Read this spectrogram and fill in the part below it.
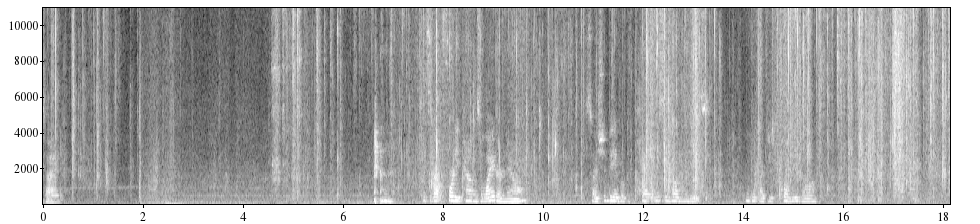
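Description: Foil crinkles and rustles under hands.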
